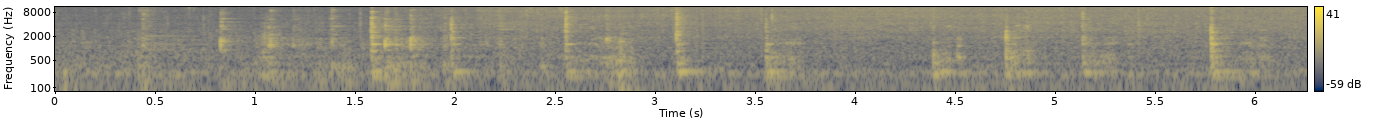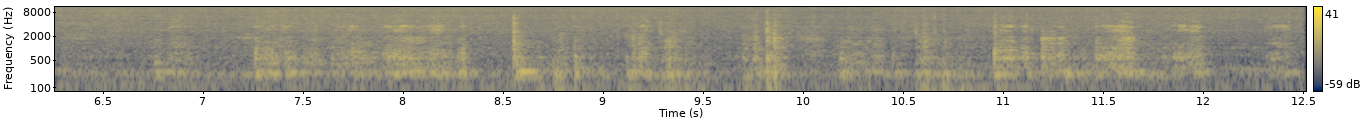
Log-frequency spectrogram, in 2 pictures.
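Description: Chopped onions with turmeric and chilli powder sizzling in hot oil in a kadhai, stirred with a spatula that clicks and scrapes against the pan. The sizzle grows louder about a second and a half in.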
